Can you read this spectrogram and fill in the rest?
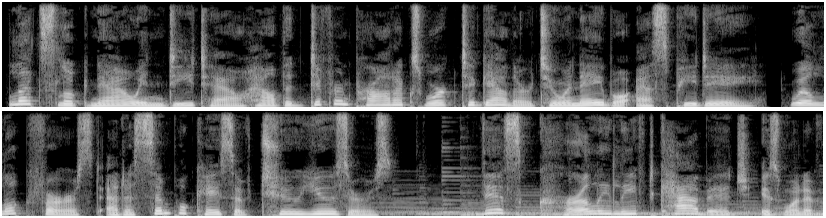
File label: NARRATIONS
